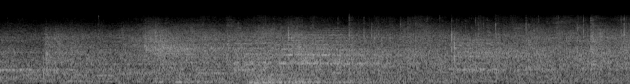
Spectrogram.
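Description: Ice hockey play on the ice: skates scraping and carving, with occasional stick-on-puck clicks, over a steady arena hiss that swells about one and a half seconds in.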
